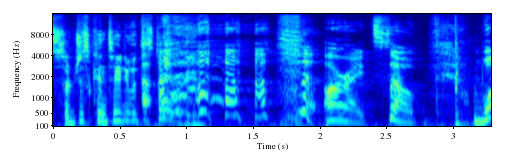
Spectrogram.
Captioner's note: laugh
